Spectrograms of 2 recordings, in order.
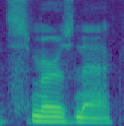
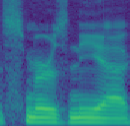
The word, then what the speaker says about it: Smereczniak: I was saying Smereczniak, and he's like, no, it's 2 syllables, not 3.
